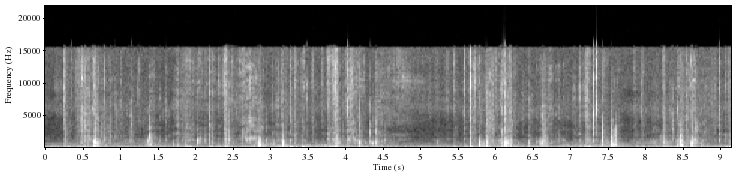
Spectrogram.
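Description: A metal utility-knife blade shaves dry curls off the edge of a pale yellow solid soap bar held in hand. The clip is a steady run of short, dry scraping and crinkling strokes with bright crackly edges and a low hum underneath. Each stroke stops almost at once, with no ring.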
